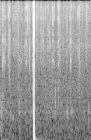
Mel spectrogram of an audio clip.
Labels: {"label": "ambient", "recorder": "HydroMoth"}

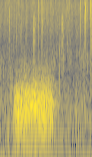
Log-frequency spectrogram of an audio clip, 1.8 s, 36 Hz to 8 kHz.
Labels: {"label": "biophony, growl", "recorder": "SoundTrap 500"}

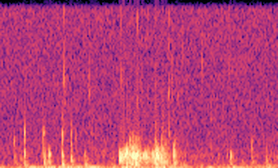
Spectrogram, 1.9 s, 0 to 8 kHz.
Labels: {"label": "biophony, low growl", "recorder": "SoundTrap 300"}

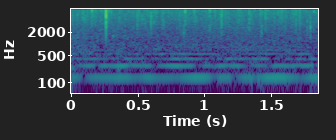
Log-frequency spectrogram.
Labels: {"label": "biophony, midshipman", "recorder": "SoundTrap 500"}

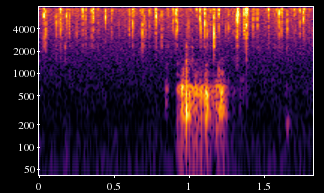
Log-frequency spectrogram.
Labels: {"label": "biophony, low growl", "recorder": "SoundTrap 300"}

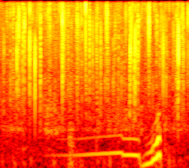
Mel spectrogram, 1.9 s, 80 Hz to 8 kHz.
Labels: {"label": "biophony, cascading saw", "recorder": "SoundTrap 600 or HydroMoth"}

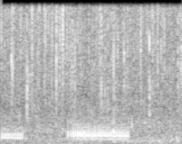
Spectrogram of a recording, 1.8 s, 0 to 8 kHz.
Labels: {"label": "biophony, croak", "recorder": "SoundTrap 500"}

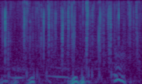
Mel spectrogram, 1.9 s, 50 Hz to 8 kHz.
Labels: {"label": "biophony, cascading saw", "recorder": "SoundTrap 600 or HydroMoth"}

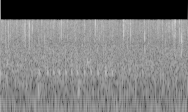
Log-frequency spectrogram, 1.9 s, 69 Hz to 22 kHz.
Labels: {"label": "biophony", "recorder": "SoundTrap 500"}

